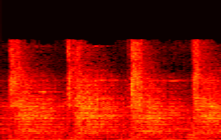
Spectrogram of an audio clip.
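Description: Procession music: a drum beaten at a steady pace, roughly three beats every two seconds, over sustained pitched instruments.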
